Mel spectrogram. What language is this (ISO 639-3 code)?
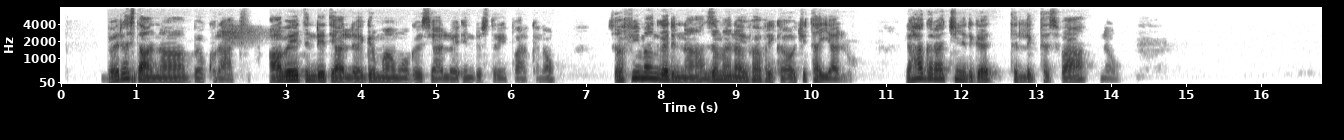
amh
